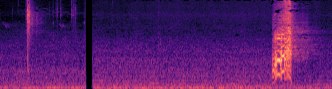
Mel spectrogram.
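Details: Blue-and-yellow macaw kept as a pet, teasing its owner. A soft tick opens a mostly quiet stretch, then one short, coarse, grating squawk comes near the end over low room noise.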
